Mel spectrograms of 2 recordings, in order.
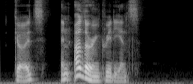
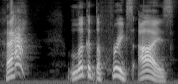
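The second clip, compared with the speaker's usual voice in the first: high jeering taunt; mocking colt; 6 semitones higher than usual. Young Pegasus mocking Derpy to his friends, jeering. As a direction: sneer at her like a school bully. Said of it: "laughing at what they saw".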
